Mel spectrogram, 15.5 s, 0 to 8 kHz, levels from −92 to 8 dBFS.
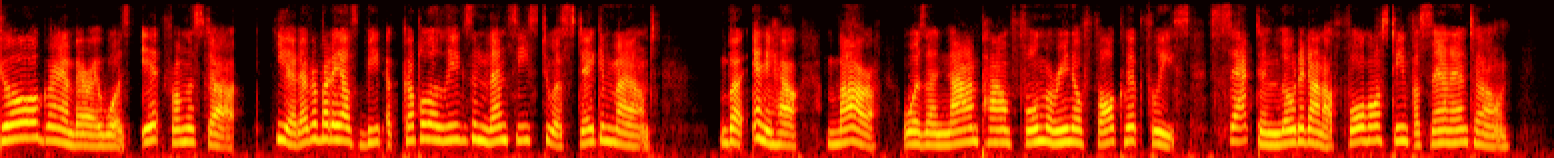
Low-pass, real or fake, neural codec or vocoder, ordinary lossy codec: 7.2 kHz; fake; codec, 16 kHz, 4 kbps, FreqCodec, smaller model; AAC, 48 kbps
